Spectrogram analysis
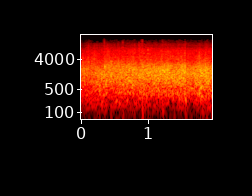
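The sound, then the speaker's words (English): A large audience applauds an author at a book talk. The clapping is loud, dense and steady, and no other sound is heard over it. “Let's applaud and then ask questions.”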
